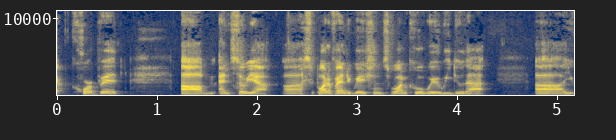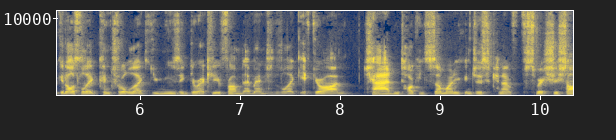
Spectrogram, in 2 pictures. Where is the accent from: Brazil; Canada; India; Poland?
India; I am Indian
